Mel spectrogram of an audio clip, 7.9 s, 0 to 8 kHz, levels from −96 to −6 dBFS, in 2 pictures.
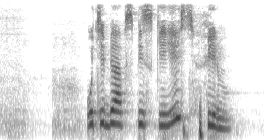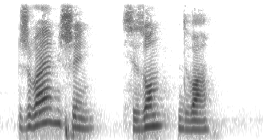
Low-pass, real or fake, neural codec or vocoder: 7.2 kHz; real; none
